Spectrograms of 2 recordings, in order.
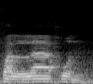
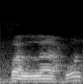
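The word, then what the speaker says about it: فلّاح: ada juga yang EE Falah itu ditambah dengan tasydid bacanya fallahun Ya kalau ini kan falahun enggak pakai tasydid tapi kalau dipakai tasdid lamnya fallahun itu artinya petani ya jadi jangan salah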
